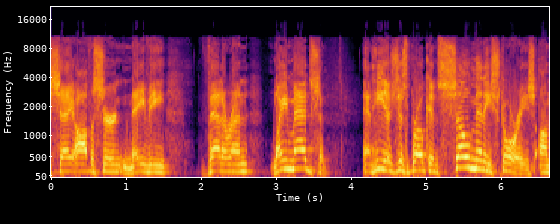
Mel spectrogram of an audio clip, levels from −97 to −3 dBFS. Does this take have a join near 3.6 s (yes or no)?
no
